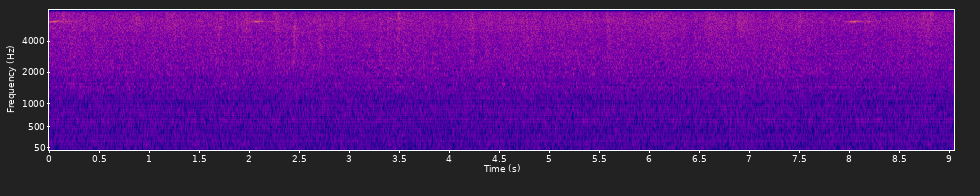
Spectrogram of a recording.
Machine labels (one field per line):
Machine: fan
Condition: abnormal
